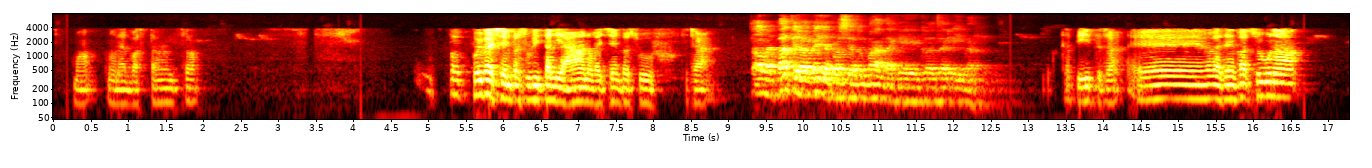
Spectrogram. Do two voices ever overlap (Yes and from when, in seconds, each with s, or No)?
No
